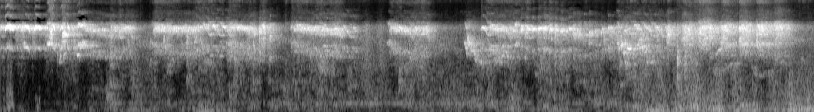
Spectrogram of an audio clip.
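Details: Lovebirds making happy chirping sounds in short bursts of shrill chatter separated by brief pauses, with some rustling.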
